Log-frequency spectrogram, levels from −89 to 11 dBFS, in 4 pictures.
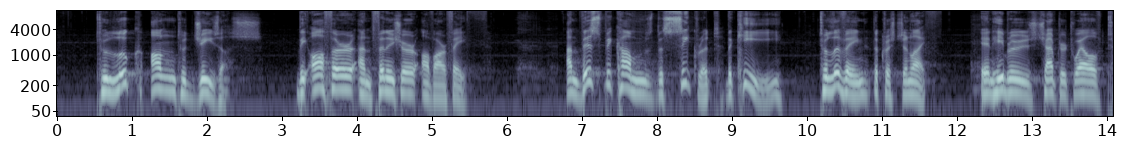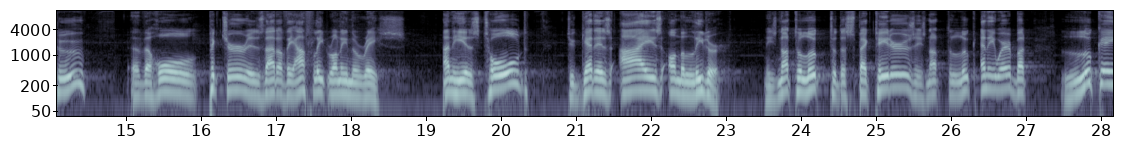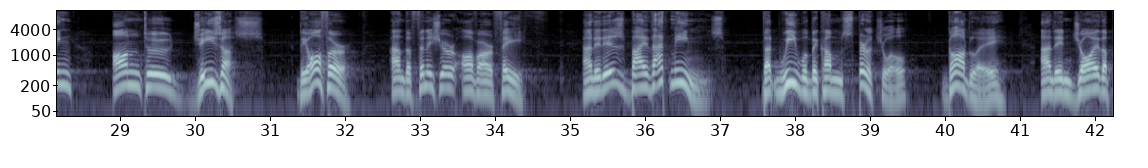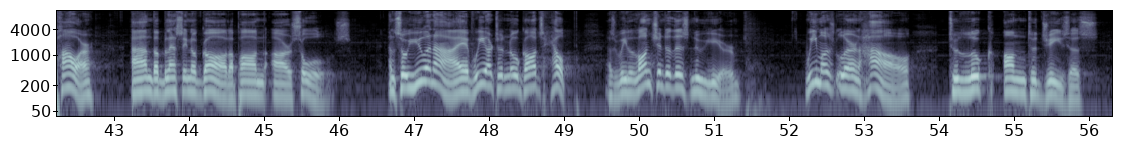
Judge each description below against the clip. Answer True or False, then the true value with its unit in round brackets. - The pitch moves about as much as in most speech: False (5.9 semitones)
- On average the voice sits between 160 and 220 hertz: False (140 Hz)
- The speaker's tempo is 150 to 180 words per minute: False (135 wpm)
